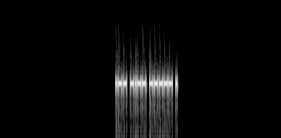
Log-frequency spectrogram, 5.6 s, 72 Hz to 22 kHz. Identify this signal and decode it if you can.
Morse code, heard as a keyed tone, about 49 wpm, 700 Hz. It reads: WY0E
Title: USA Call Signs - 4 Characters - Repeated 3x - 50wpm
